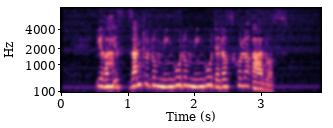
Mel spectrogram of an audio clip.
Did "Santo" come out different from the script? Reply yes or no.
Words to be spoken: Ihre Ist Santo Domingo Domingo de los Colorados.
no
